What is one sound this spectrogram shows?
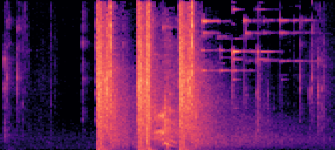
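Rifle shots crack loudly.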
